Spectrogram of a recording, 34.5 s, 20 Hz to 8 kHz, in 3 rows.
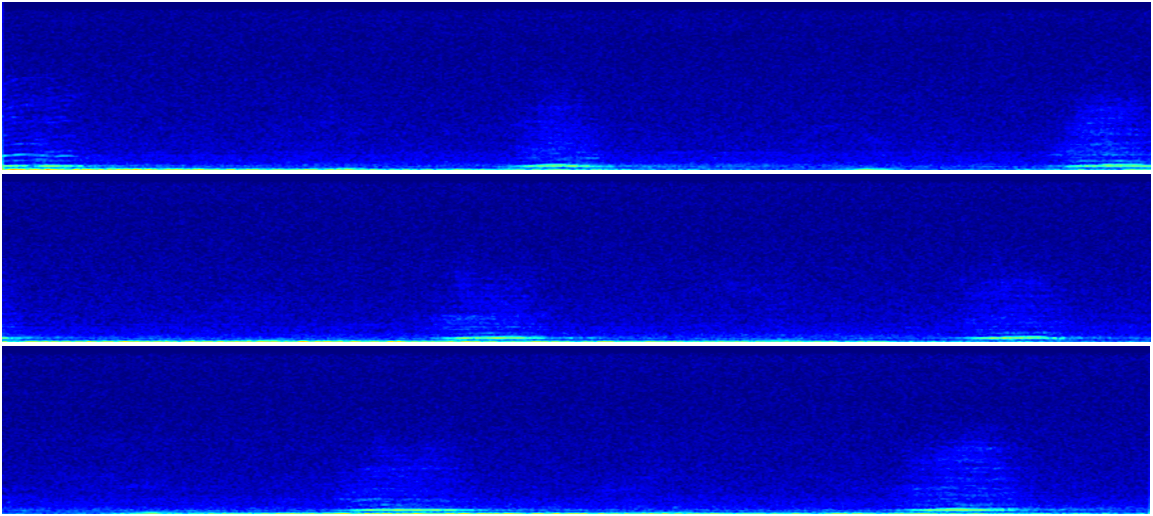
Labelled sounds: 0.0	0.4	humpback whale, 0.80 to 0.83 kHz
32.6	32.8	humpback whale, 3.1 to 3.3 kHz

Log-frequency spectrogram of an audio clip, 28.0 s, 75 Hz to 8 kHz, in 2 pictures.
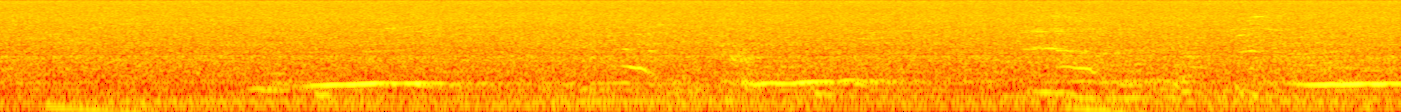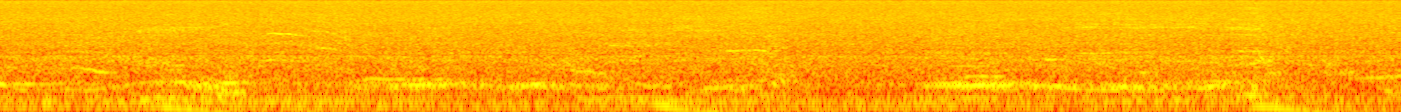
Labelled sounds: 10.2	10.8	humpback whale, 0.90 to 1.2 kHz
16.7	17.1	humpback whale, 1.7 to 2.0 kHz
20.1	20.4	humpback whale, 1.1 to 1.3 kHz
21.3	21.6	humpback whale, 0.90 to 1.0 kHz
26.4	26.7	humpback whale, 2.2 to 2.5 kHz

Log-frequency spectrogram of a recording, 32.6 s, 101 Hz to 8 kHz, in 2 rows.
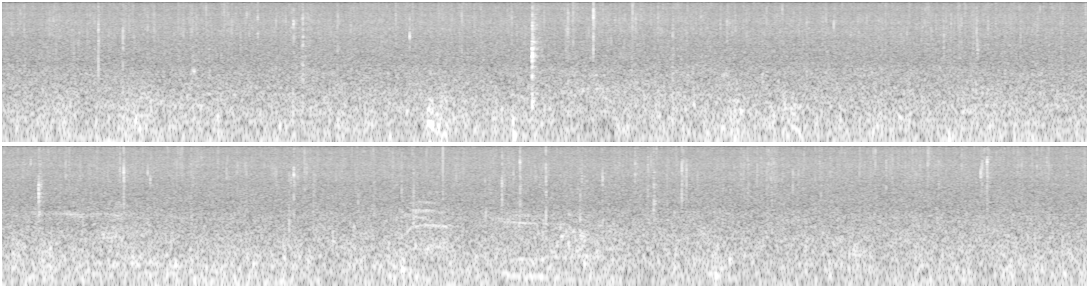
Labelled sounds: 17.2	17.5	humpback whale, 0.84 to 1.1 kHz
22.5	22.8	humpback whale, 1.0 to 1.5 kHz

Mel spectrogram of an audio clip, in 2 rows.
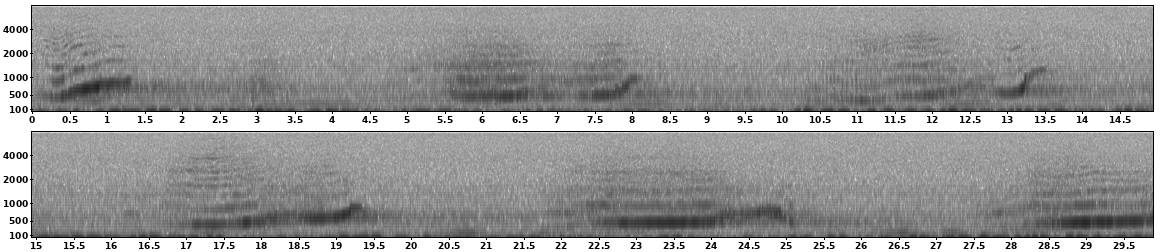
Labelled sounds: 0.2	1.4	humpback whale, 0.80 to 2.7 kHz
4.9	6.6	humpback whale, 0.80 to 1.6 kHz
7.0	8.1	humpback whale, 0.80 to 1.1 kHz
11.4	13.6	humpback whale, 0.80 to 3.1 kHz
16.9	18.0	humpback whale, 0.80 to 3.9 kHz
18.7	19.4	humpback whale, 0.80 to 2.4 kHz
22.1	23.2	humpback whale, 0.80 to 1.5 kHz
24.4	25.0	humpback whale, 0.80 to 0.93 kHz
27.8	29.8	humpback whale, 0.80 to 2.6 kHz

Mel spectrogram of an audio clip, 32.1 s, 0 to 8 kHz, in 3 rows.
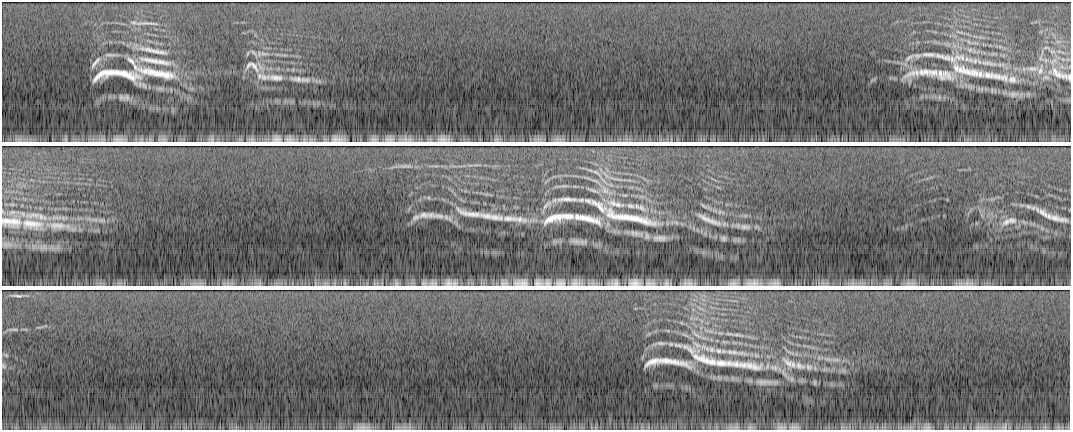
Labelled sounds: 0.9	3.4	killer whale, Bigg's (transient), 0.80 to 5.4 kHz
8.7	11.8	killer whale, Bigg's (transient), 0.80 to 6.0 kHz
14.2	18.3	killer whale, Bigg's (transient), 0.80 to 6.4 kHz
19.6	21.9	killer whale, Bigg's (transient), 0.96 to 7.2 kHz
27.8	30.0	killer whale, Bigg's (transient), 0.80 to 7.1 kHz

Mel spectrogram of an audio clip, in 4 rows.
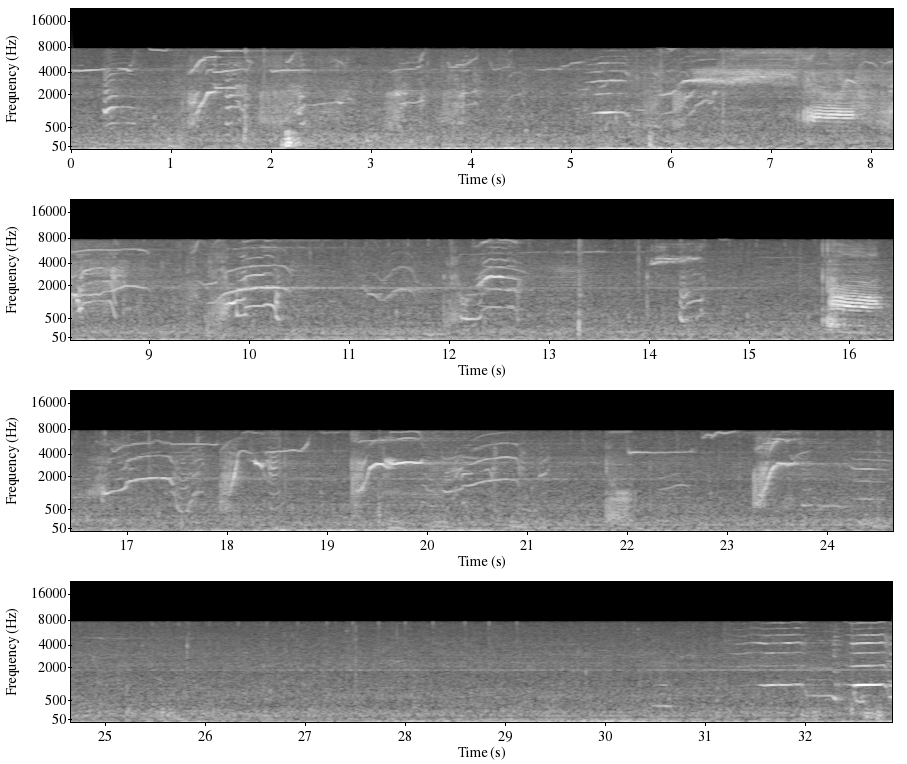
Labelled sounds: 0.0	7.3	killer whale, J pod, 0.58 to 8.0 kHz
7.2	8.1	killer whale, J pod, call S04, 0.34 to 1.7 kHz
8.2	15.6	killer whale, J pod, 0.27 to 8.0 kHz
15.6	16.5	killer whale, J pod, call S04, 0.16 to 8.0 kHz
16.5	18.8	killer whale, J pod, 0.34 to 8.0 kHz
19.2	21.3	killer whale, J pod, 0.95 to 8.0 kHz
21.9	24.8	killer whale, J pod, 0.39 to 8.0 kHz
25.2	29.3	killer whale, J pod, 6.6 to 8.0 kHz
31.2	32.8	killer whale, J pod, call S03, 0.27 to 8.0 kHz

